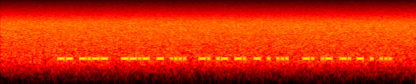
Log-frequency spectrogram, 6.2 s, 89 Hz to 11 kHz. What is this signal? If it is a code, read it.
Morse code, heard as a keyed tone, hand-sent with a paddle, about 36 wpm, 390 Hz, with radio static. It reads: MY QTH NANTES NANTES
